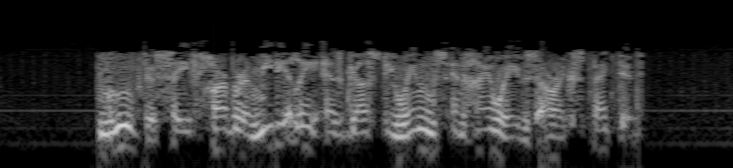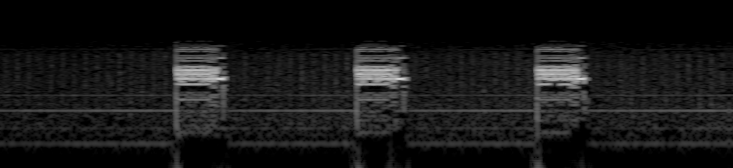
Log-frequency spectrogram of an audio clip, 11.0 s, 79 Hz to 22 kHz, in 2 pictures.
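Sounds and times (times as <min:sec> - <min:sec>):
digital data tone bursts: 0:06.9 - 0:07.3, 0:08.2 - 0:08.6, 0:09.6 - 0:10.0.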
